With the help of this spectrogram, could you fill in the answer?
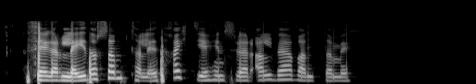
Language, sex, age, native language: Icelandic, female, 30-39, Icelandic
